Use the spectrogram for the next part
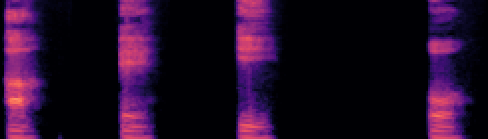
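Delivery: usual speaking voice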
